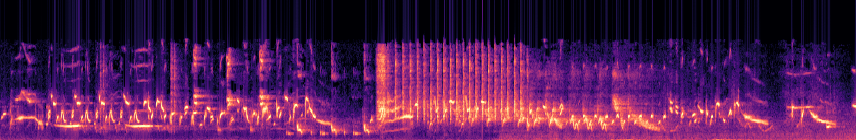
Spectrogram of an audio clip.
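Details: Reverse hybrid goldfinch pouring out a dense, high twittering song with a few clear whistles early on and a harsh, finely pulsed buzz near the middle.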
